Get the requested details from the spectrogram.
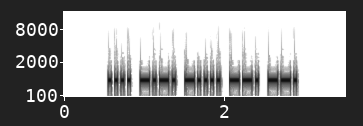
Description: Morse code, heard as a keyed tone, about 30 wpm, 700 Hz. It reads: HC6GG
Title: DXCC-100 Call Signs - 5 Characters - Repeated 2x - 30wpm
